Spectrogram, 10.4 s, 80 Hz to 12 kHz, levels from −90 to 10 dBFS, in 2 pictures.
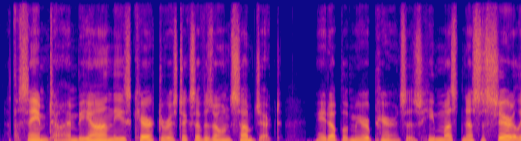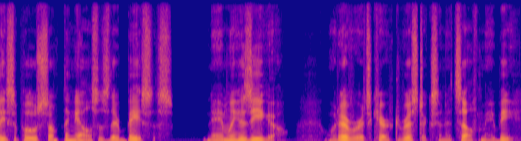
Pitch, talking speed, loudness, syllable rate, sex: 130 Hz, 200 wpm, -22 LUFS, 7.0 syllables/s, male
